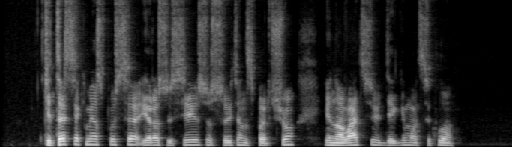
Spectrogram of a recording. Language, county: Lithuanian, Vilnius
